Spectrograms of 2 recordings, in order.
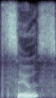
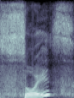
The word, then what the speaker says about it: Seuss: and did you know his name is actually not supposed to be pronounced Seuss but instead soy but since Dr Seuss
